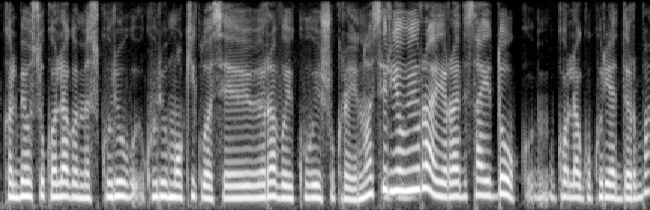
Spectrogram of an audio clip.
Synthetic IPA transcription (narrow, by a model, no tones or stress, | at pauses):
kɐlʲbʲeːjɛʊsʊkoːlʲæːɡoːmʲɪskʊɾʲuːkʊɾʲuːmoːkʲiːklˠuɔsʲɛjjɛʊiːɾɐʋɐɪkuːɪʃʊkrɐɪnoːsɪrjɛʊiːɾɐiːɾɐʋʲɪsɐɪd̪ɐʊkkoːlʲæːɡuːkʊɾʲiɛd̪ʲɪrbɐ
